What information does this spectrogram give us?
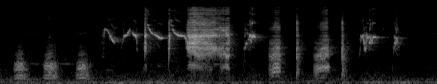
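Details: Young Javan myna singing energetically with many varied phrases: three harsh rasping notes, then wavering high whistles, a loud buzzy burst and a string of sharp clipped notes with brief whistles.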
